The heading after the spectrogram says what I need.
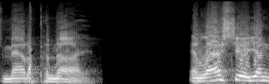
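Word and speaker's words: Mattaponi: m-a-t-t-a-p-o-n-i is in elementary school looks like it's matapony sounds like a pet you want to keep it's actually a native american name it is pronounced matapanai and last year a young lady came up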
